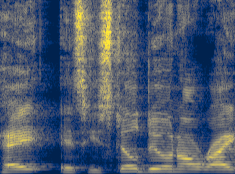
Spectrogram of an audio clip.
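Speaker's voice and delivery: normal talking voice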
